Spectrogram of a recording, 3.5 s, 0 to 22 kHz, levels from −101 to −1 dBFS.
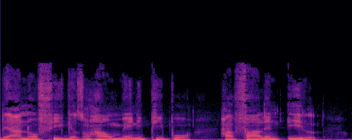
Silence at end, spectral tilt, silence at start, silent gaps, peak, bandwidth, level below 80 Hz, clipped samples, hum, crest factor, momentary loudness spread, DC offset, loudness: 0 s; -6 dB/octave; 0 s; none; -24 dBFS; 12.5 kHz; -58 dBFS; under 0.1%; none; 14 dB; 6 LU; under 0.1%; -41 LUFS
